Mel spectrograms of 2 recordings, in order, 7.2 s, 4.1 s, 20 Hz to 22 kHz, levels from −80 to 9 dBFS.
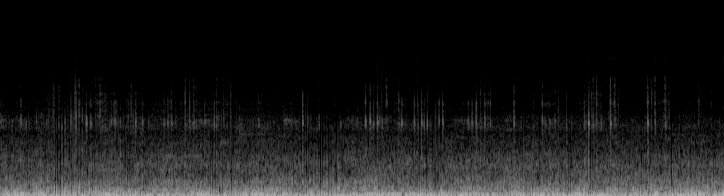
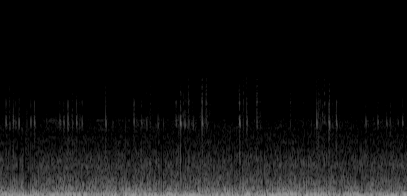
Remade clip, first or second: first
